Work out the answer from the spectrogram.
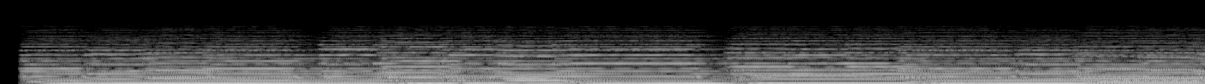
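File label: Pipe, Pipe Organ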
